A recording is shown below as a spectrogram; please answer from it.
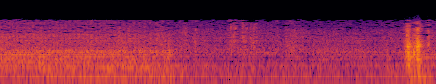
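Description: Cab noise of a Chevrolet Silverado pickup rolling slowly as its transmission is shifted into park for the park-pawl test: a steady low rumble that slowly fades as the truck comes to a stop.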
